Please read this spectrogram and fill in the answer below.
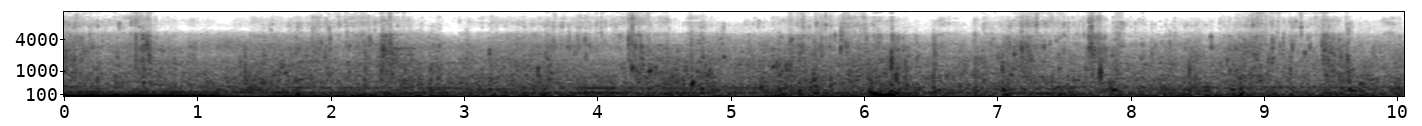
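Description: Inflatable dinghy being rowed, with water sloshing and splashing around the oars and hull. Under it a nearby motorboat's engine hums steadily, louder at first and dropping back after about a second. One louder knock about six seconds in.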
